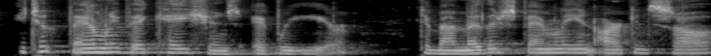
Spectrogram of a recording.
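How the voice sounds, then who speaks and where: A woman with an American accent, a dark, mellow tone and fairly low pitch, lively intonation at a moderate pace, with audible room echo. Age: 80s+. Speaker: church member. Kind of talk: personal testimony read aloud. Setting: church.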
